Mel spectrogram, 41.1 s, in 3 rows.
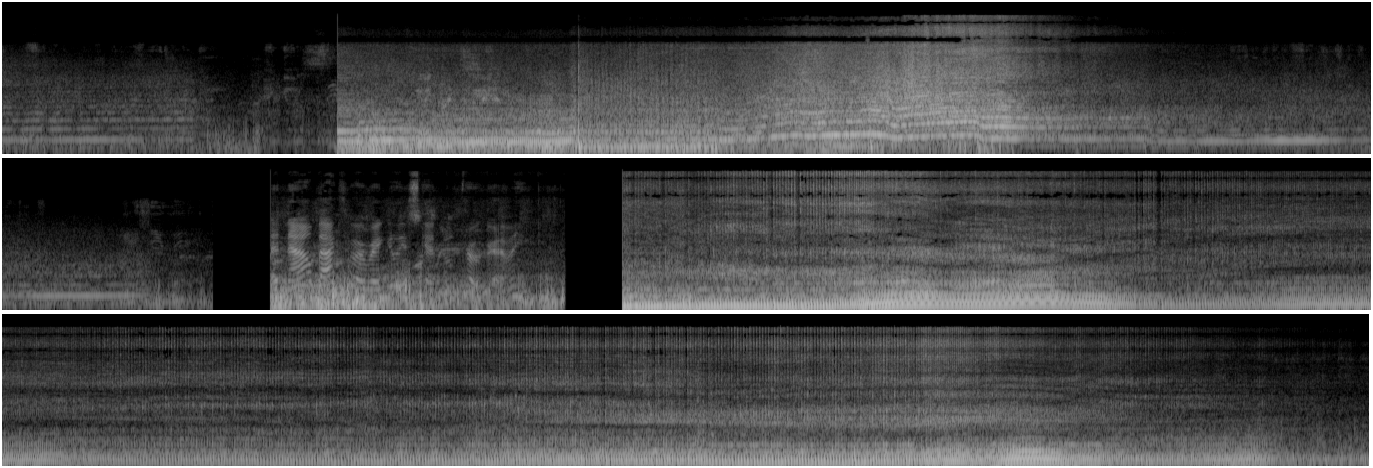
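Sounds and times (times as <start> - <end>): car engine idling roughly and revving: 19.9 - 22.9, 28.0 - 37.3.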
